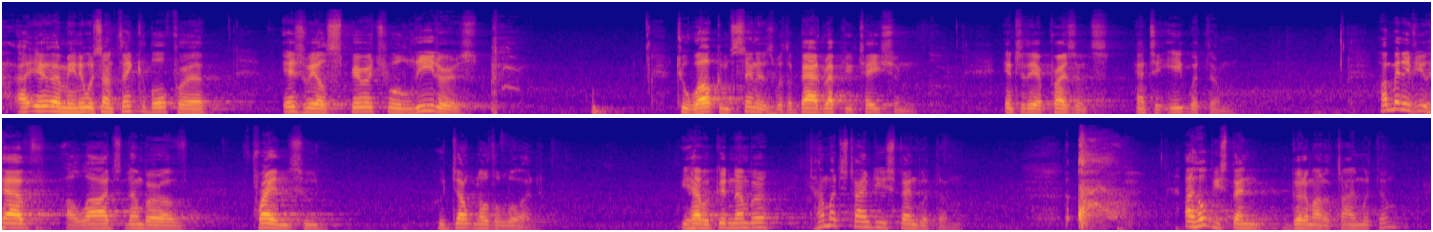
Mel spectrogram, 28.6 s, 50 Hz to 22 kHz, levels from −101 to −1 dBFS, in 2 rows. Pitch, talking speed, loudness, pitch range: 140 Hz, 135 wpm, -30 LUFS, 125-155 Hz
